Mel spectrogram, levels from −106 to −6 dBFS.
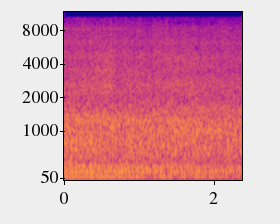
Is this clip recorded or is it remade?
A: recorded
